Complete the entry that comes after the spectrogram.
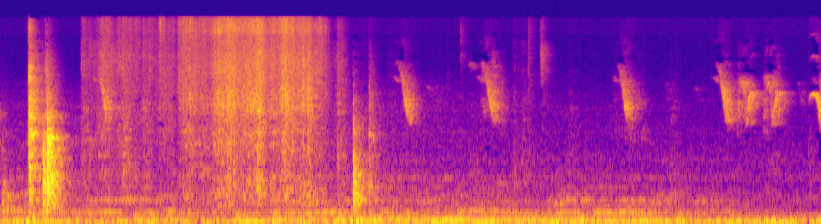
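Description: Small birds chirping: short falling chirps come again and again, several close together near the end. About a second in there is a two-second rustle of a plastic bag being handled, and a couple of light knocks.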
